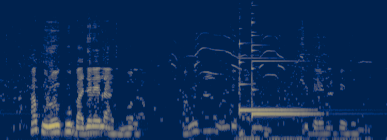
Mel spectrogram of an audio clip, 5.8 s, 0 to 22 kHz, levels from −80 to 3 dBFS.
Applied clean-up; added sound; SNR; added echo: classical method spectral subtraction.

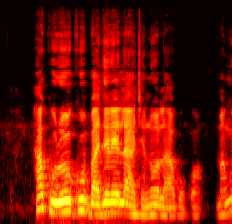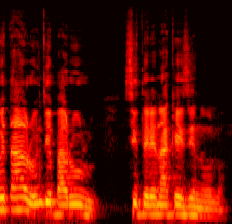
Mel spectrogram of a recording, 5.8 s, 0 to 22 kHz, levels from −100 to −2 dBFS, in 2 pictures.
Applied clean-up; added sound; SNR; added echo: none; none; none; none.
